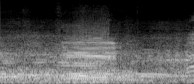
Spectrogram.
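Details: Sahiwal bull calves lowing at the Aftabganj cattle market in Dinajpur, Bangladesh, on 4 August, as trading begins; a single drawn-out, tonal moo amid a steady hum of market noise and voices.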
